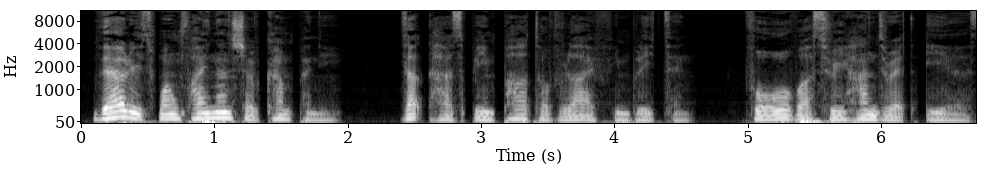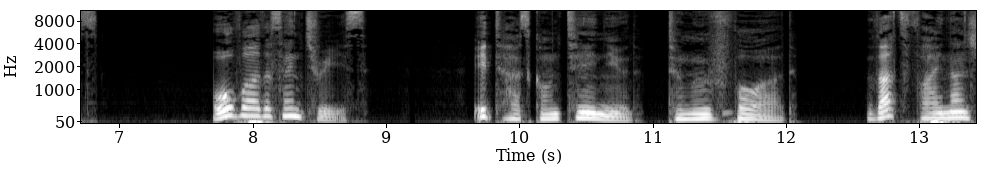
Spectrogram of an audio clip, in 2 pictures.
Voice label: japanese accent, foreign accent voiceovers; Male; Asian Accent

